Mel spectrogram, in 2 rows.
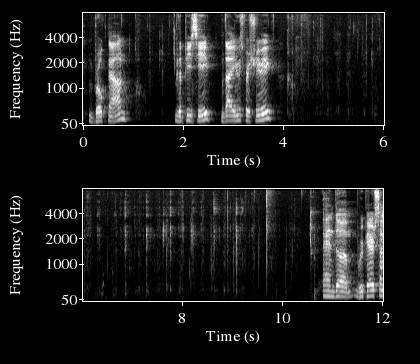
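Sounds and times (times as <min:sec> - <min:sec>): chewing with mouth clicks: 0:01.0 - 0:01.9, 0:03.8 - 0:10.8.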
